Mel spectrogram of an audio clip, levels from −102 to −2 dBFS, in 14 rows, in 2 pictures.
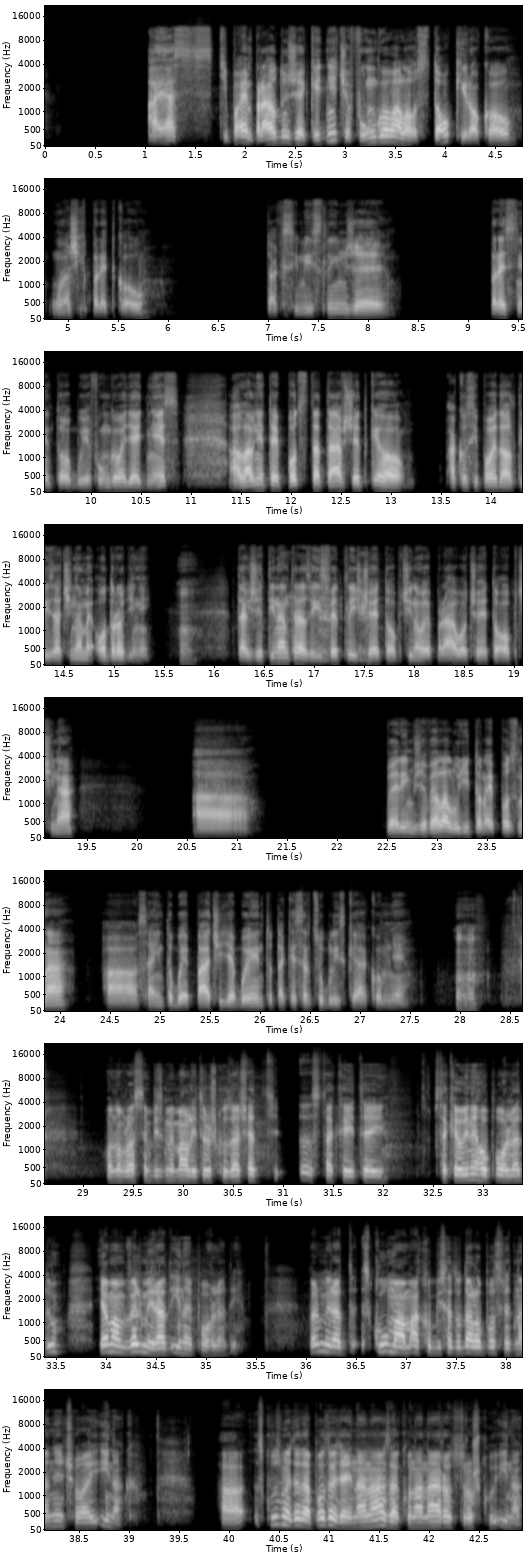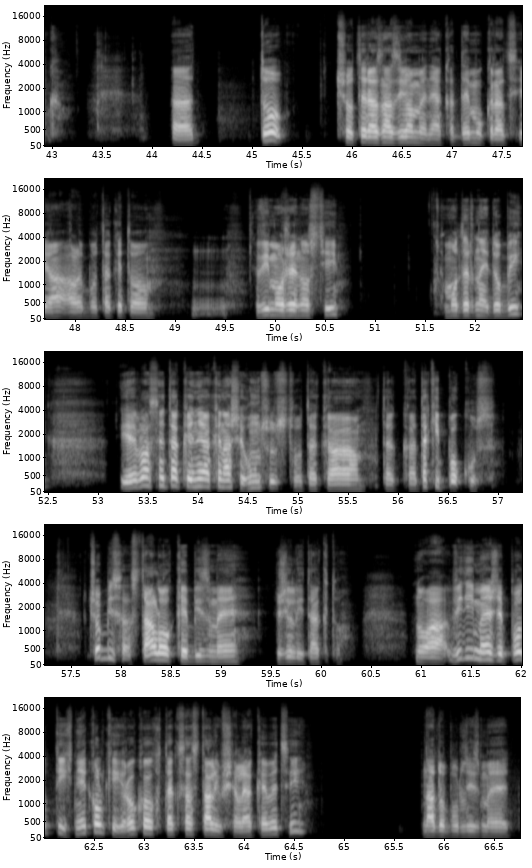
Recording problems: thin; very; fading below 400 Hz

